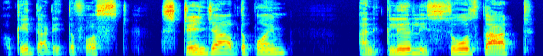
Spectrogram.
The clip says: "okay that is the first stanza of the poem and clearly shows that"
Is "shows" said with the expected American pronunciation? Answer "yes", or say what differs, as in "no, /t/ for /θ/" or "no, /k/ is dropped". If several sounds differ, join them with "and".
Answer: no, /s/ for /ʃ/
